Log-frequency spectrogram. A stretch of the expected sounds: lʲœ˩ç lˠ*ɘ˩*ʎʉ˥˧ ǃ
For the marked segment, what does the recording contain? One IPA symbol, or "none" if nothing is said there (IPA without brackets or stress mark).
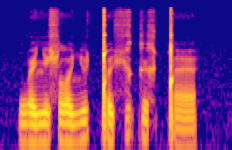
ʉ˩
